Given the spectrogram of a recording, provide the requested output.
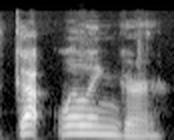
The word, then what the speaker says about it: Gutwillinger: Okay, tell the world your last name because I butchered it and I apologize. You did not. You did very well. It's Gotwalinger.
